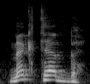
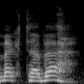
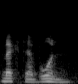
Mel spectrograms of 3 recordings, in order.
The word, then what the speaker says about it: مكتب: Maktab, not maktabah, right? Maktab. Well, I mean, if you want to get technical, it's maktabun, but we stopped on there.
